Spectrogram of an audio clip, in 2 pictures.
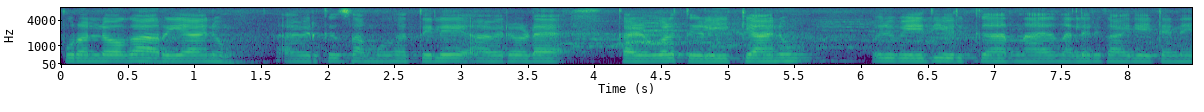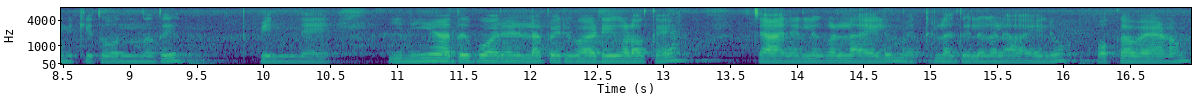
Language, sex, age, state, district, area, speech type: Malayalam, female, 30-45, Kerala, Malappuram, rural, spontaneous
